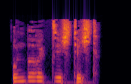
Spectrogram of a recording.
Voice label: "unberücksichtigt", German; adjectives

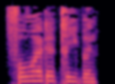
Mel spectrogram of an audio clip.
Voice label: "vorgetrieben", German; adjectives

